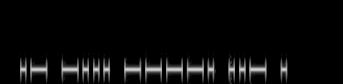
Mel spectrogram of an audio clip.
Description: Morse code, heard as a keyed tone, about 23 wpm, 700 Hz. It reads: AB9UE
